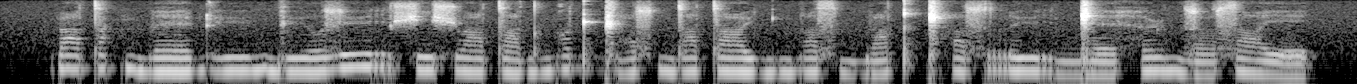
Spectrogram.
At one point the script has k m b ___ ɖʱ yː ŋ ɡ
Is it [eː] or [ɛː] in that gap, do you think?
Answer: ɛː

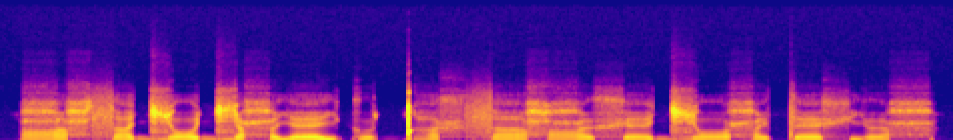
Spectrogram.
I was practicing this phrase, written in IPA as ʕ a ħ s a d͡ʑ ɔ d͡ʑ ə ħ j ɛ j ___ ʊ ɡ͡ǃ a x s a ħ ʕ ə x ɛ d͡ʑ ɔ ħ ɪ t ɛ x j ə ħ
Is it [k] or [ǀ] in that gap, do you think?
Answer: k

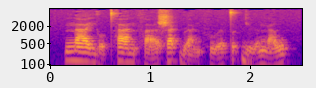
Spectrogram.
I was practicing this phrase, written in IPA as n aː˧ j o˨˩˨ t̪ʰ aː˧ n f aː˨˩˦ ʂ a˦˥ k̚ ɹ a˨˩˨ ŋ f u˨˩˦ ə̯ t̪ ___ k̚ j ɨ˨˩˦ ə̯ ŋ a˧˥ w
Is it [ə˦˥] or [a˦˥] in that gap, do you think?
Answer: ə˦˥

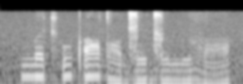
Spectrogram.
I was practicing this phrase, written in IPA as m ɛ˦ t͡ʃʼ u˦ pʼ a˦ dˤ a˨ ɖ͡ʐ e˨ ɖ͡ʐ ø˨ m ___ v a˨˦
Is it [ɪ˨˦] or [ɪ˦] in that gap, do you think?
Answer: ɪ˨˦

